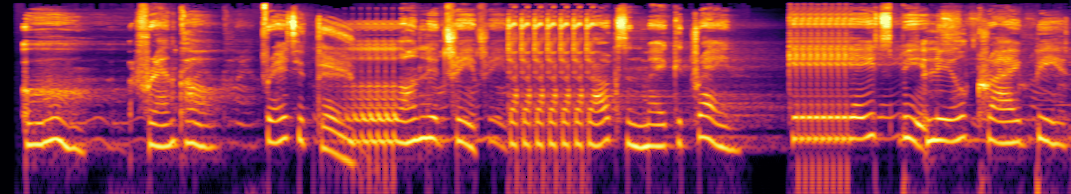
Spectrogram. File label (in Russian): Voicetags Примеры женских войстэгов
